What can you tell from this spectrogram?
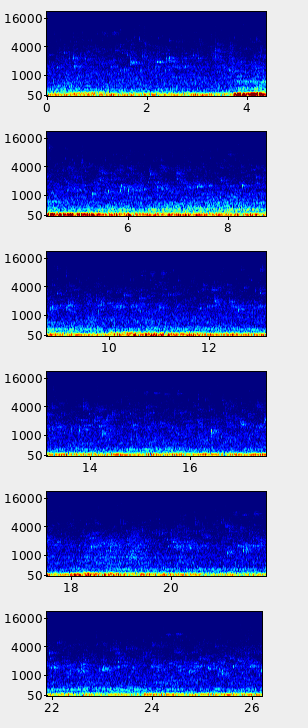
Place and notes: Rue Louis Hérold, Toulouse, France - resonance concrete
water evacuation tunel, resonance concrete structure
